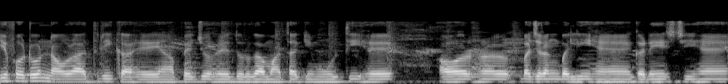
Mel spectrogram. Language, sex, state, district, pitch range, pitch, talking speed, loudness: Hindi, male, Punjab, Pathankot, 120-125 Hz, 125 Hz, 170 wpm, -15 LUFS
